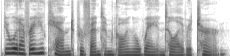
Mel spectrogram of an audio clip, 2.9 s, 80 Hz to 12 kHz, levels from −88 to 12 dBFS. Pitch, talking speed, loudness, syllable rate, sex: 195 Hz, 250 wpm, -19 LUFS, 6.4 syllables/s, female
